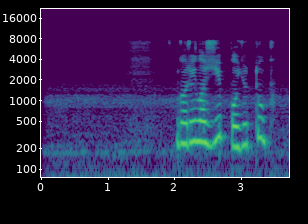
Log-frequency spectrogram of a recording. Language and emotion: Russian, neutral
